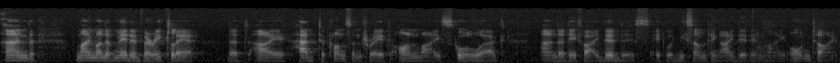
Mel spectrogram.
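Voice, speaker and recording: An older man, answering as a guest in an interview and telling his story in a measured, reflective way. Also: lowish voice, flat delivery, vocal fry, a bit bright, slight background noise, rough recording. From Trinidad.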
